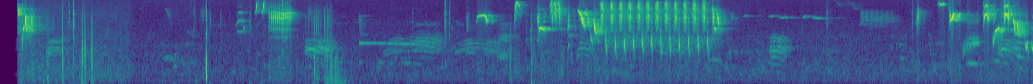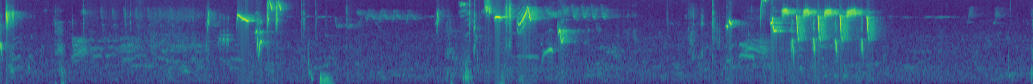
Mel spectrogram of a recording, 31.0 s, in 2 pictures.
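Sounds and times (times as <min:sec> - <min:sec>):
songbirds chirping: 0:00.2 - 0:30.9
bird trill: 0:03.6 - 0:12.4, 0:13.8 - 0:15.8, 0:22.0 - 0:24.6, 0:25.9 - 0:30.6.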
